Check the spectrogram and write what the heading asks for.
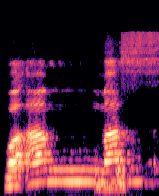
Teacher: এখানে আলিফ লামটা বাদ যাবে কারণ সিন হরফে শামসি তাহলে আলিফকে আর লামকে দুটোইকে বাদ দিতে তাহলে ওয়া আম্মাস وأما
